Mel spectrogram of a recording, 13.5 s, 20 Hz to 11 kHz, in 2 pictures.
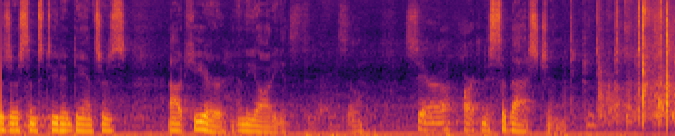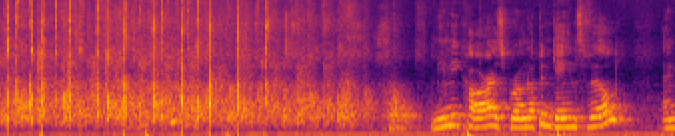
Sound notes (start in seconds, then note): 5.7 audience laughs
